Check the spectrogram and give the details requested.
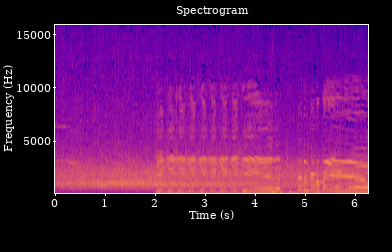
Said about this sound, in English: Cue the clapping hands. Cue the clapping hands. Something. Let's cue the clapping hands. Cue something up.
